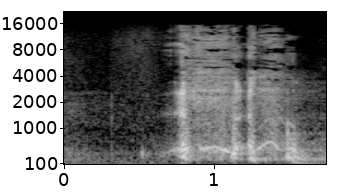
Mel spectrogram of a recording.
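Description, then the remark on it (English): A person coughs, a couple of rough, throaty bursts in quick succession, fairly loud with no talking. “I'll just keep coughing.”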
